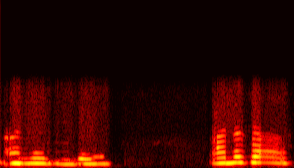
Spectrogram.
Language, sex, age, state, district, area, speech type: Kashmiri, female, 18-30, Jammu and Kashmir, Budgam, rural, conversation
